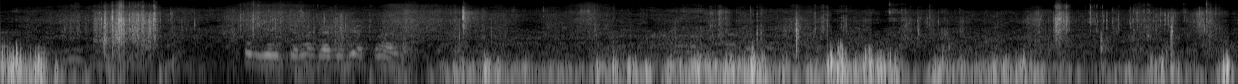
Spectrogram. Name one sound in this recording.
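Footsteps swish and crunch through tall dry grass.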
